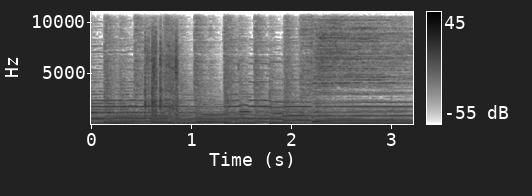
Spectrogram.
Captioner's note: camera shutter clicks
